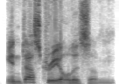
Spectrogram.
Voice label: "industrialism", American

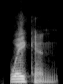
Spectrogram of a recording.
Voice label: "waken", American

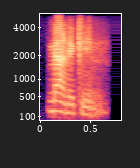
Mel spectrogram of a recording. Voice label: "manikin", Indian

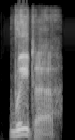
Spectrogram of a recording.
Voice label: "reader", British

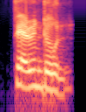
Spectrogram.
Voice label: "farandole", Indian

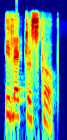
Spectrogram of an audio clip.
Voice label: "Electroscope", Indian

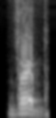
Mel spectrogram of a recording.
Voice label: "verb", American

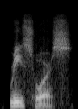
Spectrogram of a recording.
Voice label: "resource", American

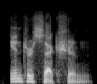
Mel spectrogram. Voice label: "intersection", American

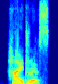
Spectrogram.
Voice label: "hydrous", Indian

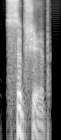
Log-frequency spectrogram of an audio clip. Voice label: "sibship", British

